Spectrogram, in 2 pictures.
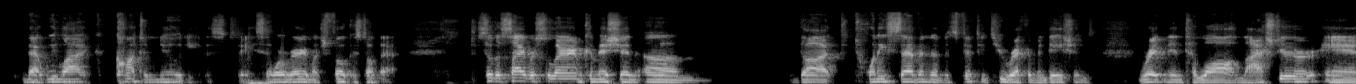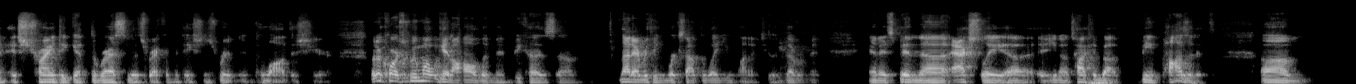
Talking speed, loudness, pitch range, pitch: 185 wpm, -22 LUFS, 100-125 Hz, 110 Hz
